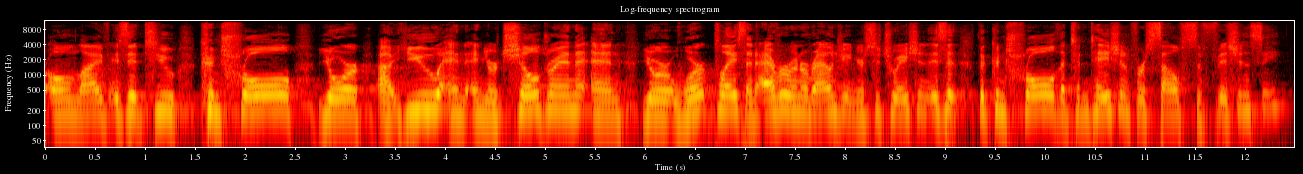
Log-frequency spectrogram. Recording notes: Recorded live at The Fellowship at Two Rivers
